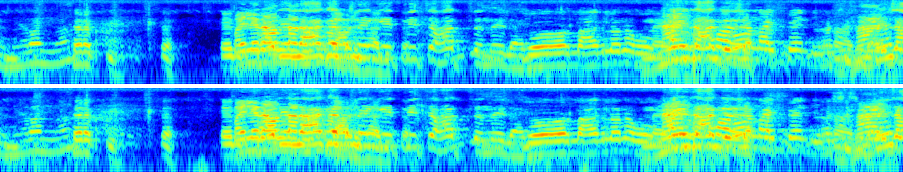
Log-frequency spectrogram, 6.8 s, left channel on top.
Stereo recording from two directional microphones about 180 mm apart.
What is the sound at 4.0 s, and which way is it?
Speech, 20° left (ahead or behind).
